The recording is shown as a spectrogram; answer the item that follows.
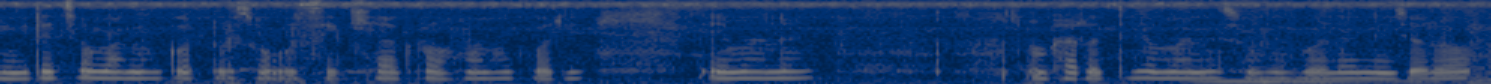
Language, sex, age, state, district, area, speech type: Odia, female, 30-45, Odisha, Rayagada, rural, spontaneous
